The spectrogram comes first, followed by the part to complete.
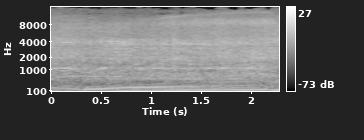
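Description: Four-cylinder engine of an off-road competition 4x4 revving hard under load while climbing a muddy bank. It dips briefly, then rises in pitch over about the first second and holds high.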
